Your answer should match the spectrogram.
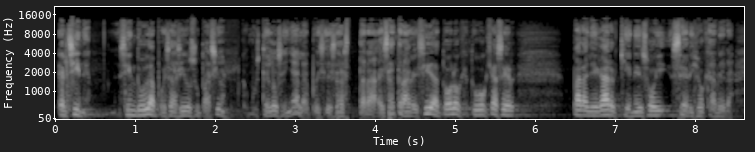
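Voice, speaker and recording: A man interviewing a guest, asking long, formal questions with a husky voice. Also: on the high side, darkish tone. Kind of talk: news interview.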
